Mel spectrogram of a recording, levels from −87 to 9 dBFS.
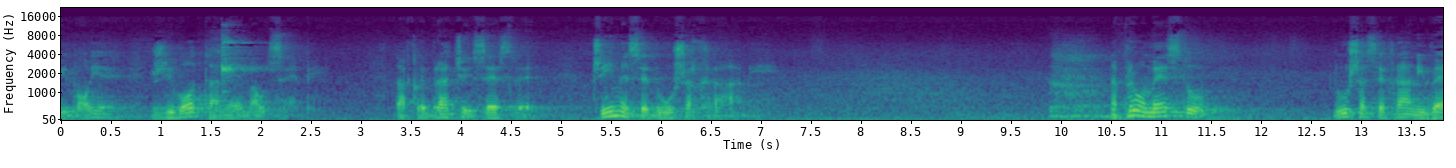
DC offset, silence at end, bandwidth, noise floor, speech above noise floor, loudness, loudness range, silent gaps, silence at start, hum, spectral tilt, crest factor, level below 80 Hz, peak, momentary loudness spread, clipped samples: under 0.1%; 0 s; 16 kHz; -43 dBFS; 26 dB; -19 LUFS; 14 LU; none; 0 s; none; -6 dB/octave; 20 dB; -40 dBFS; 0 dBFS; 24 LU; under 0.1%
